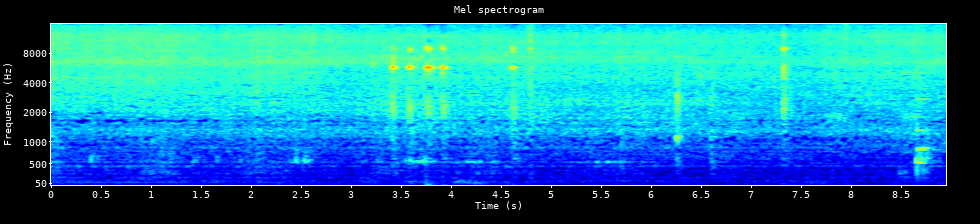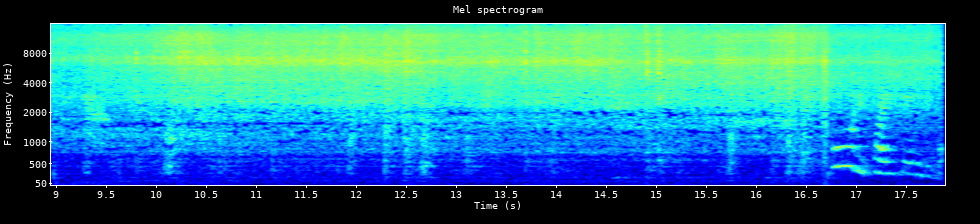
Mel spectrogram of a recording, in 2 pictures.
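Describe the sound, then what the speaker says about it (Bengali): Kabuli chickpeas hit a pan of hot oil while ghugni is being made. Scattered clinks and stirring come first, then a steady sizzle rises and holds, with a short burst of speech-like sound near the end. "এবার আমি চাপড়ি ছোলাগুলো ছেড়ে দিলাম।"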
